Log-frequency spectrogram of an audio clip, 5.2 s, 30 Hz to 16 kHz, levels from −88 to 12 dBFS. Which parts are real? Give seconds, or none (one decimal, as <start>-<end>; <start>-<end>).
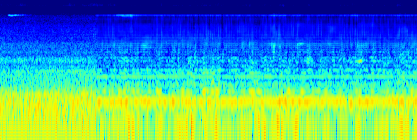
0.0-1.2

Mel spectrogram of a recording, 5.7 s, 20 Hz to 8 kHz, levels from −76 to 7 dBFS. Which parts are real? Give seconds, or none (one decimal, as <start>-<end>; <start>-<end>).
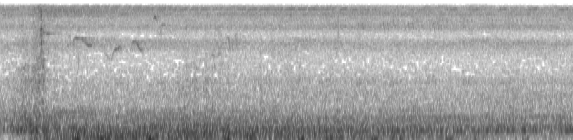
0.0-5.7

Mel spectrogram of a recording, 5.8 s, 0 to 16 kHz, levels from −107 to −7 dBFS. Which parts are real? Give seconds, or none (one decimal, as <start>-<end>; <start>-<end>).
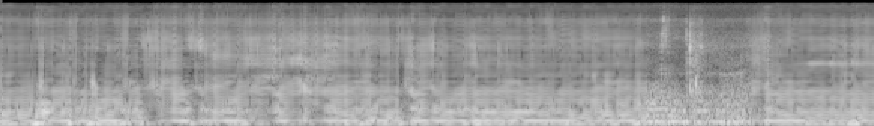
4.3-5.0

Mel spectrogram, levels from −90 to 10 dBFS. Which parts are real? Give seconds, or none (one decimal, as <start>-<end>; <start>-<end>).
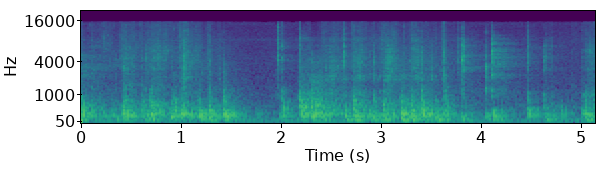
0.0-5.1

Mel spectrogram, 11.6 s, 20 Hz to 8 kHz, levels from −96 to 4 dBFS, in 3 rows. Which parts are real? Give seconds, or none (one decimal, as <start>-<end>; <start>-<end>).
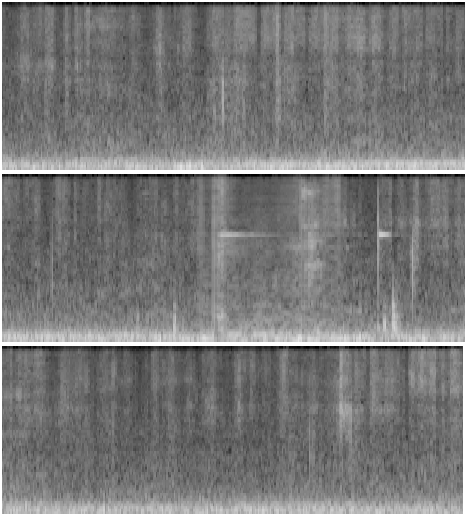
0.0-5.5; 6.7-11.6

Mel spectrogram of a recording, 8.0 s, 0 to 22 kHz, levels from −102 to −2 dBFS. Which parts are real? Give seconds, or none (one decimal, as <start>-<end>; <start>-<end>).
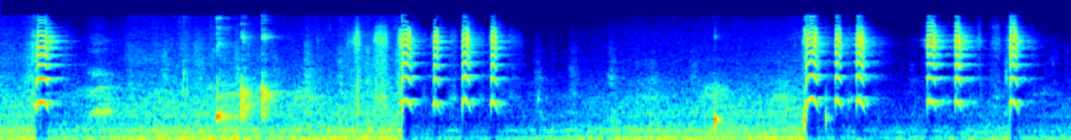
1.7-6.3

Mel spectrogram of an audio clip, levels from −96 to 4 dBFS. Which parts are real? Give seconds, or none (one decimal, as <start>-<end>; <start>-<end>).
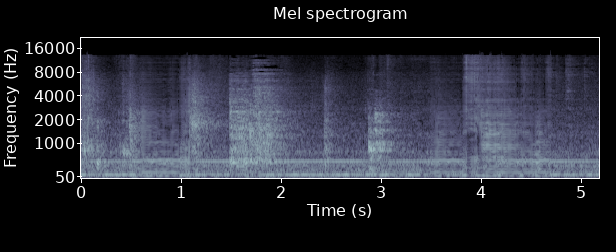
0.0-0.6; 1.1-3.5; 4.7-5.2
